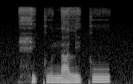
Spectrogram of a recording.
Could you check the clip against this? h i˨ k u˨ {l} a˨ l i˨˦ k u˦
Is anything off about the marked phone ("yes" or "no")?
yes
